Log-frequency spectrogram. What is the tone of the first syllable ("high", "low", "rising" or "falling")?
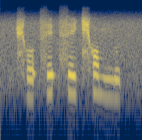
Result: low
